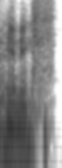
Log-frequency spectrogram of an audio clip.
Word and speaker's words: Henne: You got to give Chad Henne a look at some point, right? – You got to play Henne. You got to play Henne against Tennessee. – Yep. Because it almost rhymes with the Tennessee.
